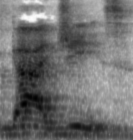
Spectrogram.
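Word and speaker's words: Gyges: a video on the ring of guide jeans pronounced guide jeez alright and when watching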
